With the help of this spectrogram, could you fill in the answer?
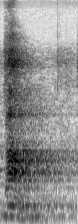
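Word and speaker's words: calm: मतलब होता है शांति काम सी ए एल एम काम तो इसमें भी ल का उच्चारण नहीं होता काल में नहीं पढ़ा जाता बल्कि काम पढ़ा जाता है और ये ये भी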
